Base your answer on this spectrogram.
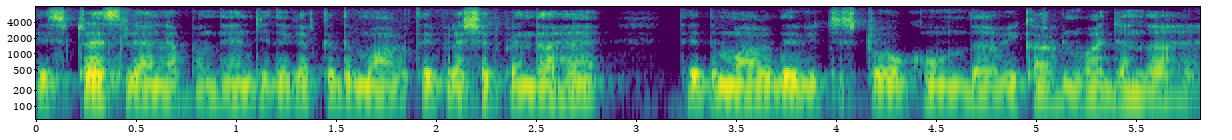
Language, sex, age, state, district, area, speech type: Punjabi, male, 30-45, Punjab, Amritsar, urban, spontaneous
